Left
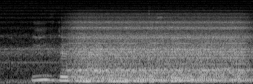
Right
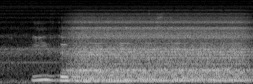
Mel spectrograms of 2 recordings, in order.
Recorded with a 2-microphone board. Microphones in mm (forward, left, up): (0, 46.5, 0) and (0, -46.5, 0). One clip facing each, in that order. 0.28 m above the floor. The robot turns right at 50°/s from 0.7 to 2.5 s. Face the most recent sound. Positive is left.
turn(degrees=110)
